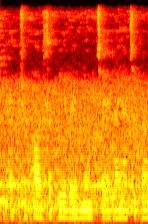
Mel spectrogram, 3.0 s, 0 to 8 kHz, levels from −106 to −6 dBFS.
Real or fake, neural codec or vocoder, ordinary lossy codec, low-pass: real; none; none; 7.2 kHz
